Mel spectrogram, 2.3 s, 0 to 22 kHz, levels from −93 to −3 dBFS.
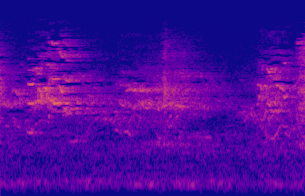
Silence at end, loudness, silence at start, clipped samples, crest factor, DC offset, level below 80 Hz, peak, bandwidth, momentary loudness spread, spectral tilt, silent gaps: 0 s; -42 LUFS; 0 s; under 0.1%; 20 dB; under 0.1%; under -90 dBFS; -26 dBFS; 15.5 kHz; 15 LU; 2 dB/octave; none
